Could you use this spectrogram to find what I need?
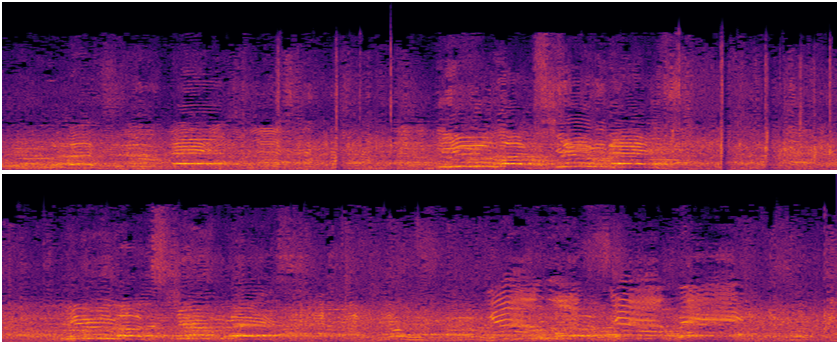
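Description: A man close by shouts and cheers.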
